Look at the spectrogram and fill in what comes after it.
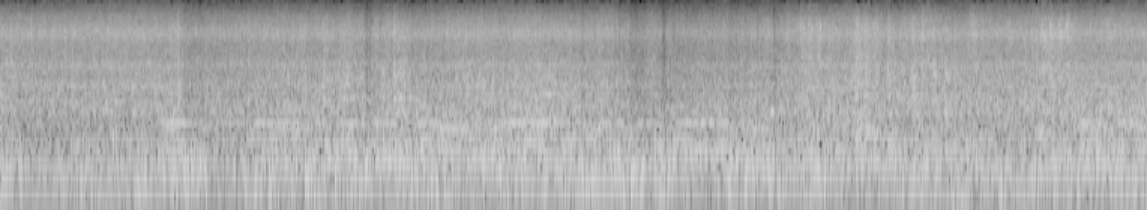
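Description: Coal train cars rolling past at steady speed: a continuous heavy wheel rumble and clatter over the rails, with a faint ringing tone coming and going over it.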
